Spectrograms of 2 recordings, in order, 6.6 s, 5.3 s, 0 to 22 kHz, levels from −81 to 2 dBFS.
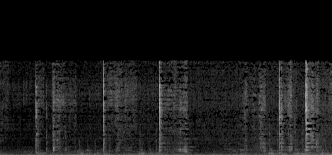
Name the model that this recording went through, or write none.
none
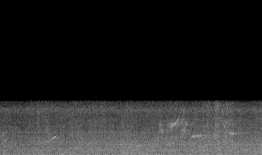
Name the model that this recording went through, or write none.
none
